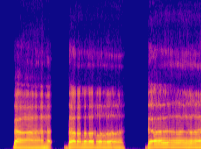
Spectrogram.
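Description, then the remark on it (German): A person imitates a sheep with three loud, drawn-out bleats, each a steady, buzzy, nasal tone with a slight waver, separated by short pauses. “Zunächst wollte ich dich aber eigentlich dazu auffordern, wie ein Schaf zu meckern, weil ich habe gehört, du könntest extrem gut Schafe imitieren.”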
